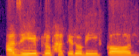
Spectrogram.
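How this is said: It is said at a low starting pitch.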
